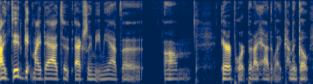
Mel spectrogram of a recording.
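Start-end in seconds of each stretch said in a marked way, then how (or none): none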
